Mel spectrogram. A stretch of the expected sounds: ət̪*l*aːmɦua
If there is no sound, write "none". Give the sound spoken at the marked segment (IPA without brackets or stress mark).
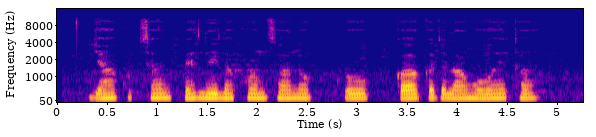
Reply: l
